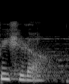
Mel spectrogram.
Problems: low volume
